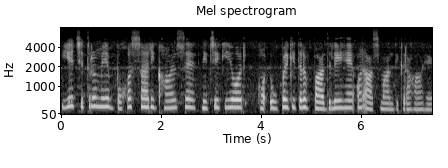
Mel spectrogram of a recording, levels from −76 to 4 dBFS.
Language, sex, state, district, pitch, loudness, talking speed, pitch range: Hindi, female, Bihar, Kishanganj, 255 Hz, -18 LUFS, 160 wpm, 225-270 Hz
